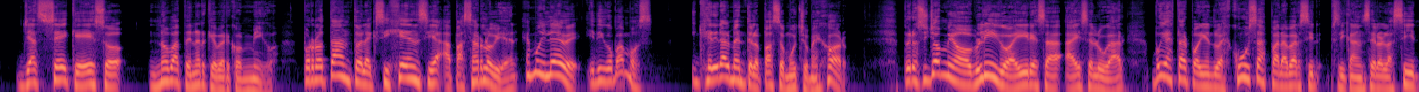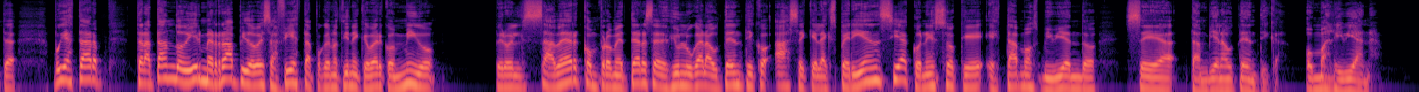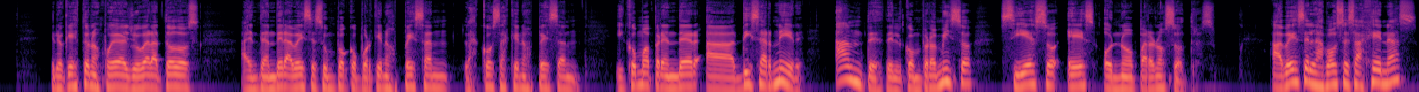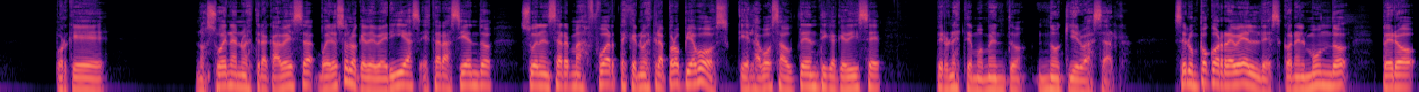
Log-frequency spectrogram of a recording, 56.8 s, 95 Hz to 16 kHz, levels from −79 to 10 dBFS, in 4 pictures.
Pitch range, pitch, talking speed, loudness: 115-145 Hz, 125 Hz, 190 wpm, -18 LUFS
